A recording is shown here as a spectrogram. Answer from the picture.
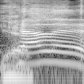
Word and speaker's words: Khaled: DJ Khaled.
